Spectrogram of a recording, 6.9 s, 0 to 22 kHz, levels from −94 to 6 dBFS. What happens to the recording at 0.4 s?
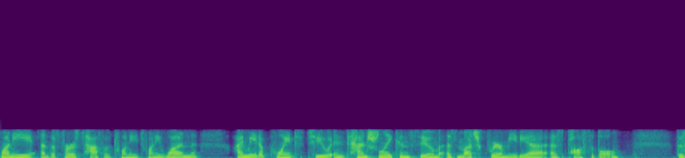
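Nothing goes wrong at 0.4 s: the speech there is intact and carries through in its narrow telephone band without any break or distortion.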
